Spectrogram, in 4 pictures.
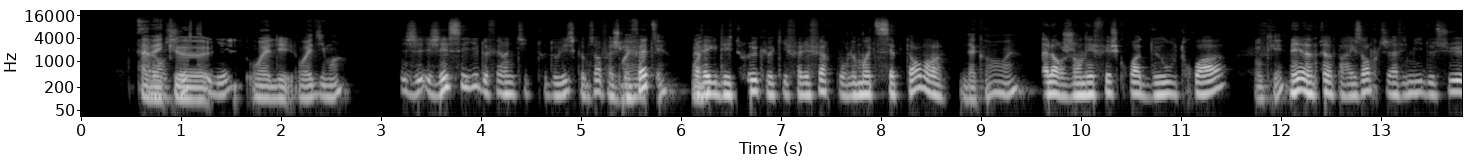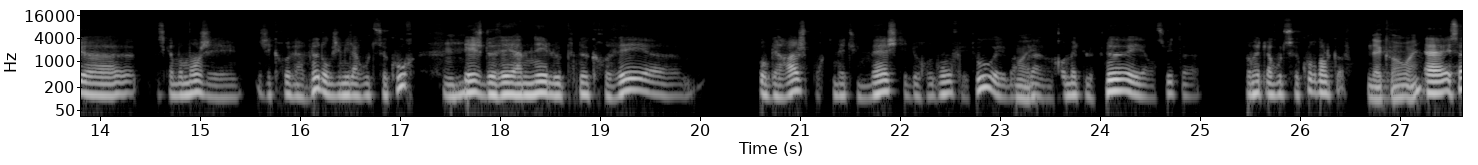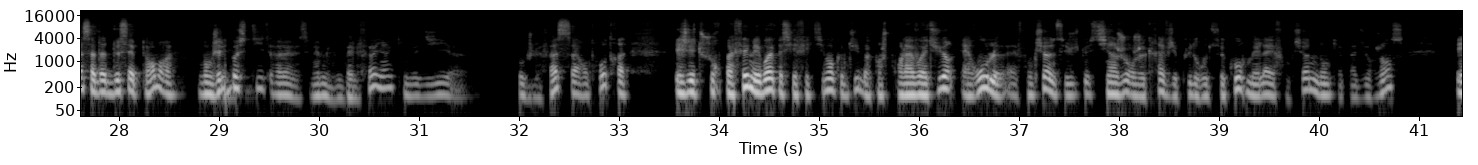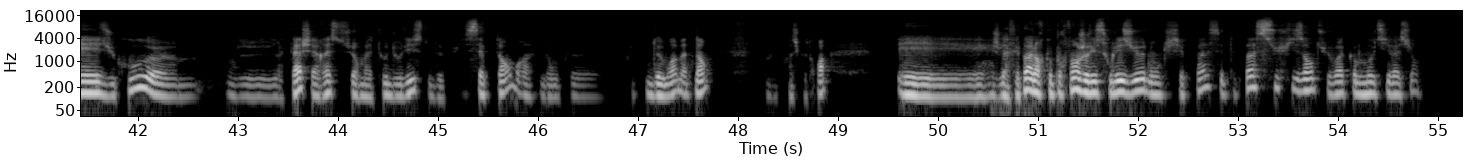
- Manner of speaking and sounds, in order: in English: "to-do list"; in English: "to-do list"
- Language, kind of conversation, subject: French, advice, Comment surmonter l’envie de tout remettre au lendemain ?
